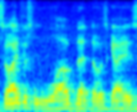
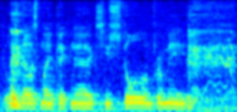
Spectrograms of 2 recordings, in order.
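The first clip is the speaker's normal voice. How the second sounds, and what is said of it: Mumbling impression of a friend. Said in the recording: “great Stu impression”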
